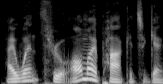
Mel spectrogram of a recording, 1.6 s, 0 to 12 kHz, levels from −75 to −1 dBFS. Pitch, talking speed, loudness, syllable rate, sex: 125 Hz, 255 wpm, -18 LUFS, 5.8 syllables/s, male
